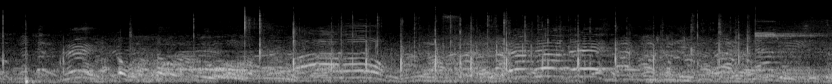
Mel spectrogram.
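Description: Several men shouting and calling over one another on a football pitch, some calls drawn out, with a few sharp knocks among them.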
